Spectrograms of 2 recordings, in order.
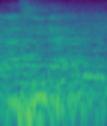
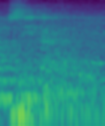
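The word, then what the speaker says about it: نسينا: Biasanya ada yang baca nasina, saya bacanya minhuma nusina.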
